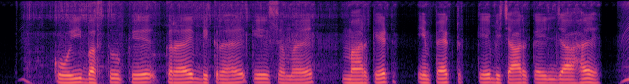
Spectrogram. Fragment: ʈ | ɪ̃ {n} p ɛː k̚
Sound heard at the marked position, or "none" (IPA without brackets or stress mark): m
